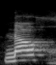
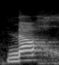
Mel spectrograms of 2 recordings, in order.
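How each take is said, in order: First: The final kha sounds heavy, with rounded lips. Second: The final kha sounds heavy, with rounded lips.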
